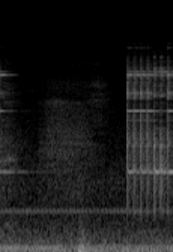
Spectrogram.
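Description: A phone ringtone cuts in partway through a live talk show, a bright pulsing electronic ring that repeats over a steady low room hum; nobody speaks while it rings.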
